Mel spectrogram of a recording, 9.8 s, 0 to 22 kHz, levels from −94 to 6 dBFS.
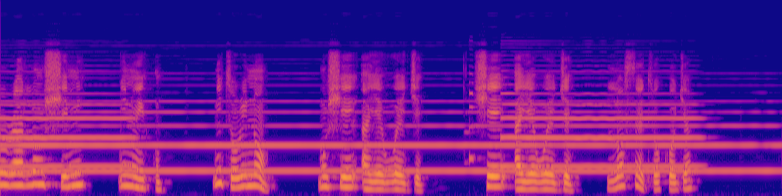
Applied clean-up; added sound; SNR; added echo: none; Wind instrument, woodwind instrument + Wind instrument, woodwind instrument; 5 dB; none.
